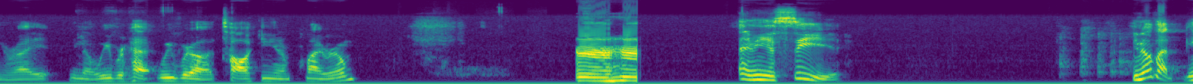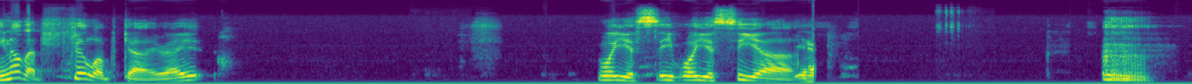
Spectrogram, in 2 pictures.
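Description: A young man talks casually into a nearby microphone, in short bursts with pauses.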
